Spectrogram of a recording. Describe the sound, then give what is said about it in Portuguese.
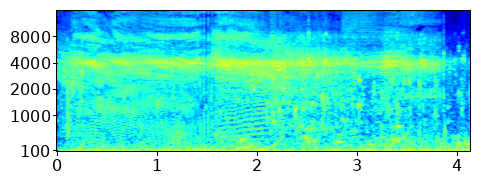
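A bottlenose dolphin's creaky, door-hinge-like vocalization sounds continuously over dense underwater crackle and clicking, loud throughout, with no one speaking. “É, o som que a série de TV tentou imitar é esse daqui, ó o, o, parece até o som de uma porta quando a gente abre, né? O ranger de uma porta.”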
